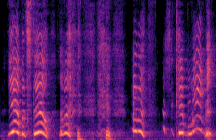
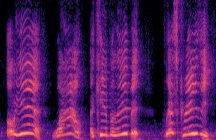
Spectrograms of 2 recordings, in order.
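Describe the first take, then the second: First: Much higher, slow, laughing amazement; mock gushing, laughing. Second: Much higher, over-the-top wow; mock amazement. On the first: Boyfriend still gushing while she shrugs it off, much higher and slow with laughter. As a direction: stretch it out, laughing through the fake awe. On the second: Boyfriend overreacting to her story, much higher mock amazement. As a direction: squeal with fake amazement.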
